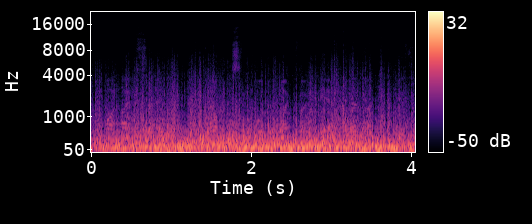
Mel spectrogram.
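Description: Wind noise on an unshielded standard microphone in a wind tunnel blowing at about 15 metres per second: a steady, low, buffeting rush strong enough to make speech almost impossible to understand.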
